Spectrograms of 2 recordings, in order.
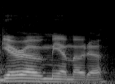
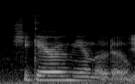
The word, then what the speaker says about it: Shigeru Miyamoto: Shigeru Miyamoto. – Shigeru Miyamoto.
